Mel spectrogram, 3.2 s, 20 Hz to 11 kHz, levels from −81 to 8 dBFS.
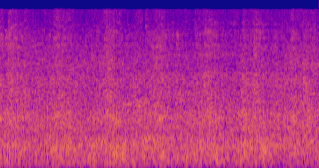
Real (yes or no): no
